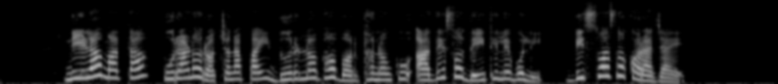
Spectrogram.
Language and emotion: Odia, neutral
